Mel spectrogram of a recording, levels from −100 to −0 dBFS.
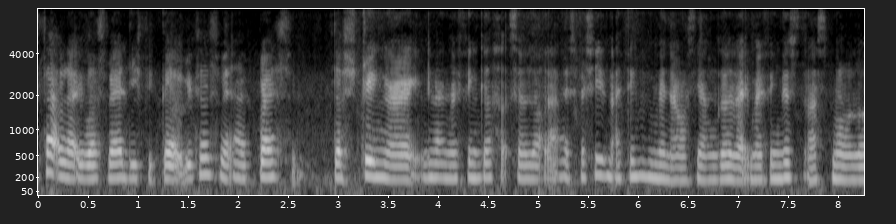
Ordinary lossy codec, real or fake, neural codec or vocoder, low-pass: none; fake; codec, 16 kHz, 4 kbps, FreqCodec, smaller model; none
